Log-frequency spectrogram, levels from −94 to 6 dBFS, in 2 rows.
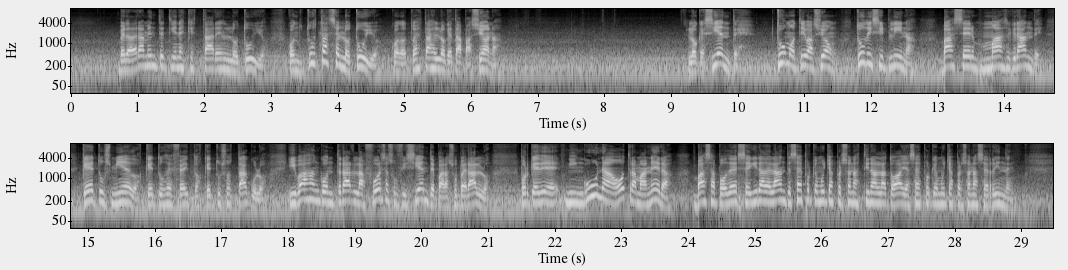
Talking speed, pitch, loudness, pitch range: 155 wpm, 175 Hz, -18 LUFS, 160-200 Hz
